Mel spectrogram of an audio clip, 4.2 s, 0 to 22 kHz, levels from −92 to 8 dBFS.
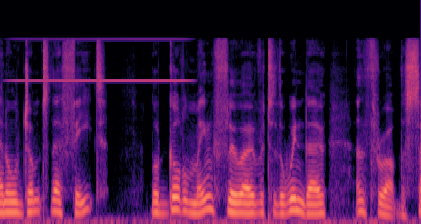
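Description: From the start to 2.0 s, a feedback whistle sits behind the speech. It is a thin, steady tone near 5.8 kHz. It stays well below the speech, roughly 20 dB down. Its level swells and fades slowly but never builds. The likely cause is a loudspeaker-to-microphone loop held just at the edge of feedback. At that point one high frequency keeps ringing without running away. The whistle stops at 2.0 s.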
